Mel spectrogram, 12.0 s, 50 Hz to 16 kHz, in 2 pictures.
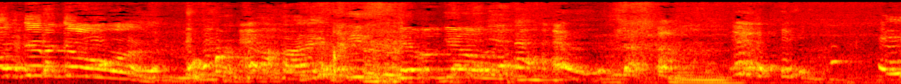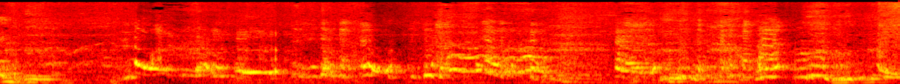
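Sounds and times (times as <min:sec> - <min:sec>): people laughing hard: 0:04.9 - 0:12.0.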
